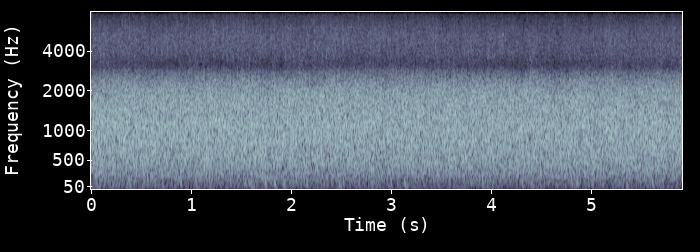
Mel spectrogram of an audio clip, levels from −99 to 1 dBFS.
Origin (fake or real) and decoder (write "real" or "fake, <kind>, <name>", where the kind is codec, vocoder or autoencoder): real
